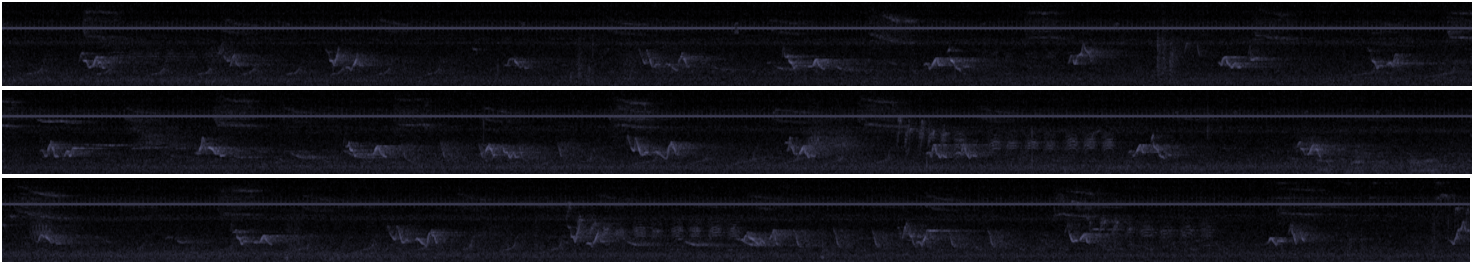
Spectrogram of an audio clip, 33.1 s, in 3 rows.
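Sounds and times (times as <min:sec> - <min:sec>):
bird chirping: 0:20.7 - 0:32.0.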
